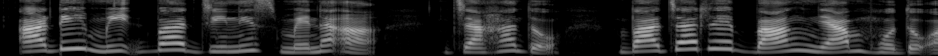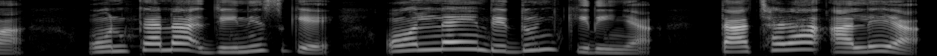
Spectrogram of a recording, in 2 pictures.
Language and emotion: Santali, neutral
